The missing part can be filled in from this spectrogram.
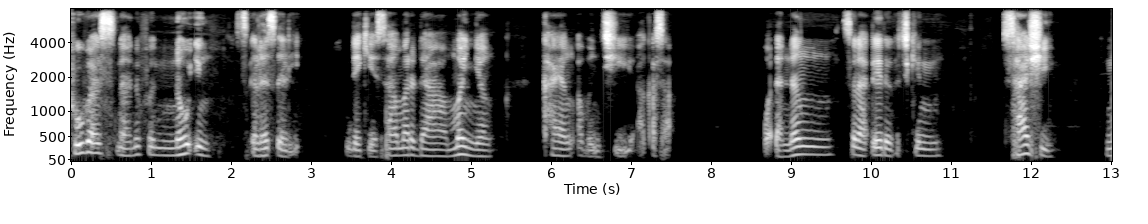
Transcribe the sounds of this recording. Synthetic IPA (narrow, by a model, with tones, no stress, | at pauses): tuː˦bɐ˦snaː˨nʊ˦ɸɪ˨nːa˦wʔɪ˨n | sʼɪ˨ɽa˦sʼɪ˨ɽḛː˦ | da˨kʲeː˨saː˦mɐ˦rda˨mɐ˦˨ɲjɐ˦ŋ | kʰaː˦jɐ˦ŋʔa˨bɪ˦nt͡ʃi˦ʔa̰˨kʼɐ˦sa̰ː˦ | wɐ̰˨ɗɐ˨nːɐ˦nsʊ˦naː˨ɗeː˦dɐ˨ɡa˨t͡ʃɪ̥˦kʲɪ˦n | saː˦ʃiː˨ | n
